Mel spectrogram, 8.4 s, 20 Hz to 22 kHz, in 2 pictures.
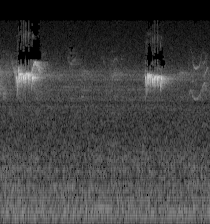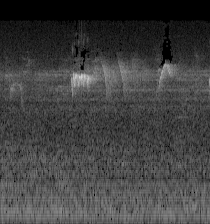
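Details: Juvenile Tropical Kingbird vocalizing at Parque da Chacrinha, Rio de Janeiro, February 2019; four brief, high-pitched, slightly buzzy chirps spaced roughly two and a half seconds apart against a faint steady hiss.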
